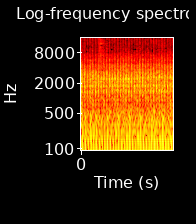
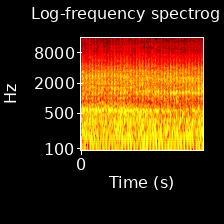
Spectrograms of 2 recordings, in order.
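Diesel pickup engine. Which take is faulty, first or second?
first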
